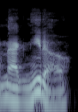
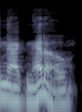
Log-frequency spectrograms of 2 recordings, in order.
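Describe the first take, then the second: First: The middle syllable sounds like 'neat'. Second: The middle syllable sounds like 'net'. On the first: "not Magneto" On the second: "why wouldn't it be Magneto"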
